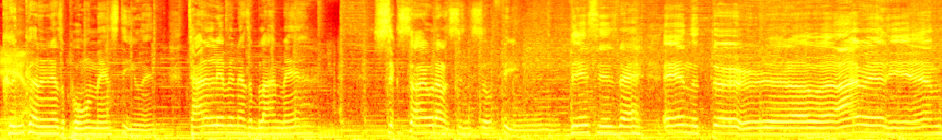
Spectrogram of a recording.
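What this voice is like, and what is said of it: Strained, straining singing voice. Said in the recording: “You sound like a constipated baby.”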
